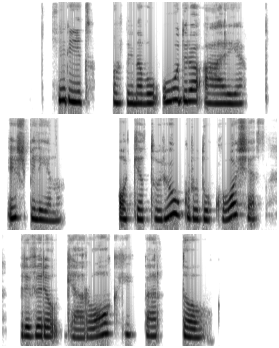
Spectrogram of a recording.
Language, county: Lithuanian, Klaipėda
